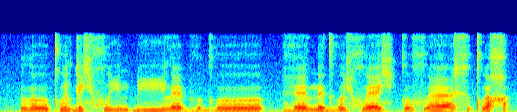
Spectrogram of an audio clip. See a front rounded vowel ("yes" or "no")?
no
